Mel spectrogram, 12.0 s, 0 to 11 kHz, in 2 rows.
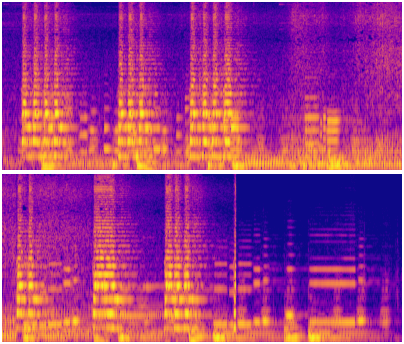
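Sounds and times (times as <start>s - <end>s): multi-tone truck horn blasts: 0.0s - 11.6s
low steady vehicle sound: 0.0s - 12.0s.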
